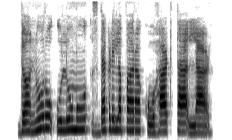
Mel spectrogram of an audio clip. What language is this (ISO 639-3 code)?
pus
